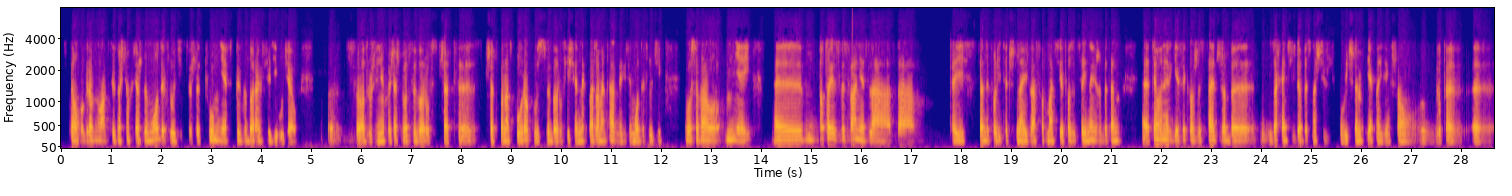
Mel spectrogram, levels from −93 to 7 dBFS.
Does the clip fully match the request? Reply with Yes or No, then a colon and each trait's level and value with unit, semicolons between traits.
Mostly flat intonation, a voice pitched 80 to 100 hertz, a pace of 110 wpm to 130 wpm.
Yes: narrow, 2.1 semitones; very low, 90 Hz; average, 125 wpm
